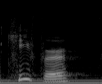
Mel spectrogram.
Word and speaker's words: kefir: But my wife, as most of you know, is the kefir queen. Kefir is how we learn the Russians pronounce it.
